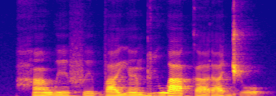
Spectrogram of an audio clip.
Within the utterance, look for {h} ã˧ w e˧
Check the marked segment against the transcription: correct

